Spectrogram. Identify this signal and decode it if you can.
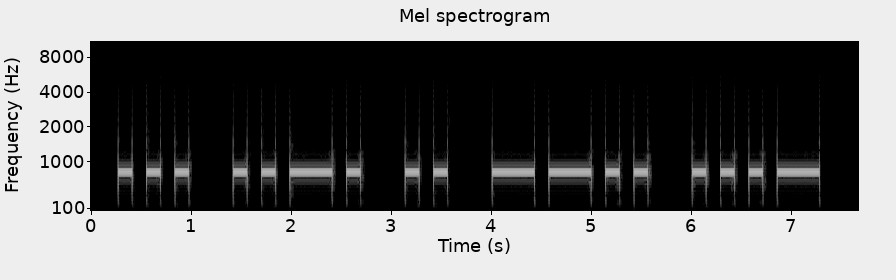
Morse code, heard as a keyed tone, about 8 wpm, 800 Hz. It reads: SFIZV
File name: LEZIONI / 7 GF9Z / 7 GF9Z 8wpm 3213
